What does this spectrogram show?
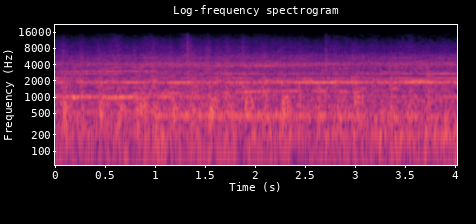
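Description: Train running past: a steady rumble of railroad cars rolling along the track, with several steady high-pitched tones ringing over it.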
